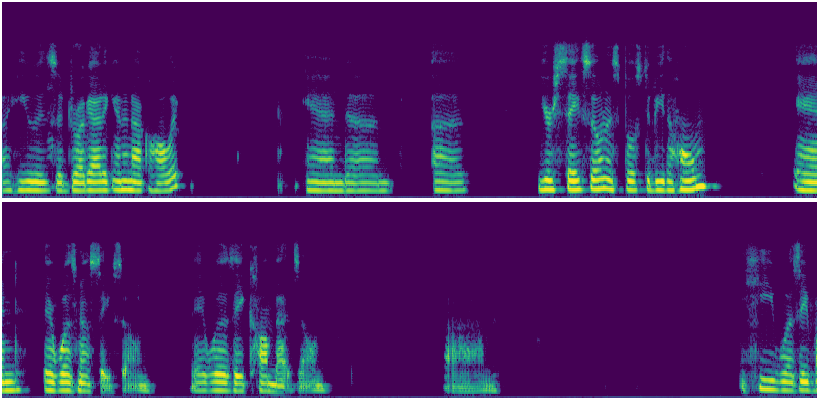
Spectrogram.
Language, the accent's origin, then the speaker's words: English; Maryland, United States; I'm originally from Maryland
